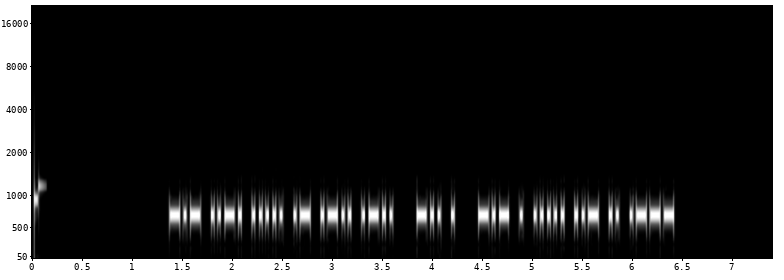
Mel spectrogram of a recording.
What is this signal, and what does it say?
Morse code, heard as a keyed tone, about 36 wpm, 700 Hz. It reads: KF5ALL DE KE5UIJ
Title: USA Callsign DE Callsign 35wpm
